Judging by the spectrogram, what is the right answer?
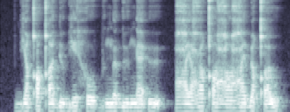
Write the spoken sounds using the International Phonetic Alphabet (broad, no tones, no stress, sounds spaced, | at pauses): bʲ e qʼ ɵ qʼ ɛ ɗ ʉ bʲ e h o b ʉ ŋ œ ɠ ʉ ŋ æ ʔ ʉ | ʕ ɛ ʕ ʉ qʼ ɑ ʕ ɑ ʕ ɛ ɓ ʉ qʼ u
